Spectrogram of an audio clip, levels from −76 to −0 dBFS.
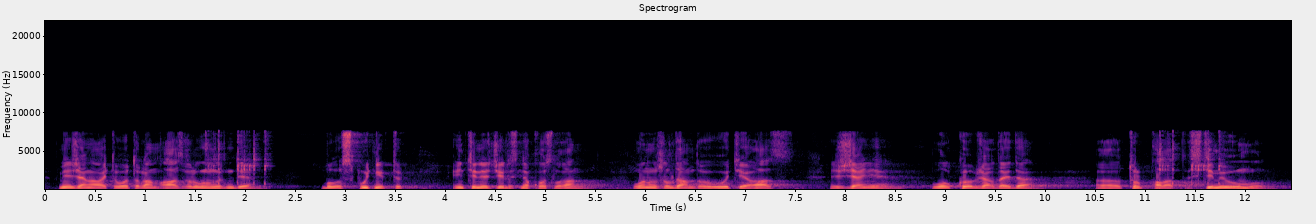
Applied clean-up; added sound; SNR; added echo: neural mask model Resemble Enhance denoiser.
